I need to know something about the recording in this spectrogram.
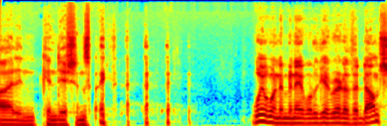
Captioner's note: laughing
